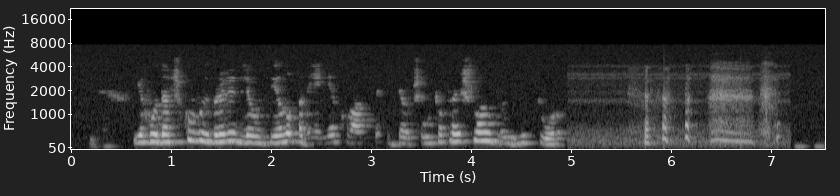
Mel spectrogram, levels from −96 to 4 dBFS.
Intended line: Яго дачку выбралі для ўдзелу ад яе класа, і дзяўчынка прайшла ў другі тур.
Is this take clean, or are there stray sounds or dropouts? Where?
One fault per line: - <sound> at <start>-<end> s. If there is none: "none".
- laugh at 5.6-7.1 s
